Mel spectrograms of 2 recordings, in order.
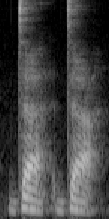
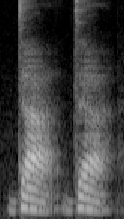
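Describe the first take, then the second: No difference in how they are said.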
